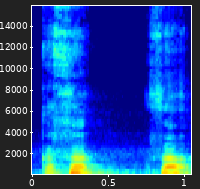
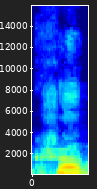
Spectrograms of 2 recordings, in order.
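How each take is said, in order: First: The hissing sound is a dental s. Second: The hissing sound is a retroflex sh. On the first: The speaker calls it wrong. "ન કરાય" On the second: The speaker calls it right. "પણ ક્ષ કરાય"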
